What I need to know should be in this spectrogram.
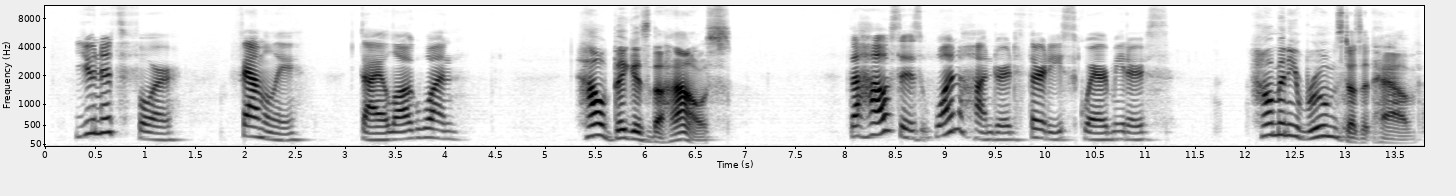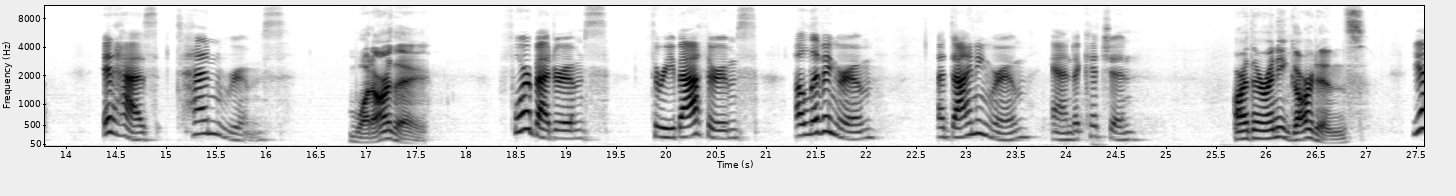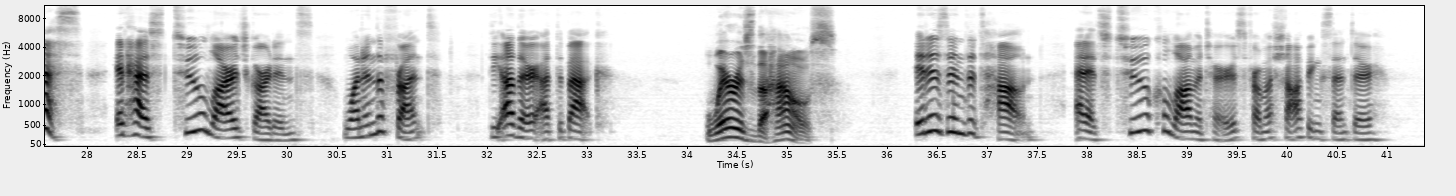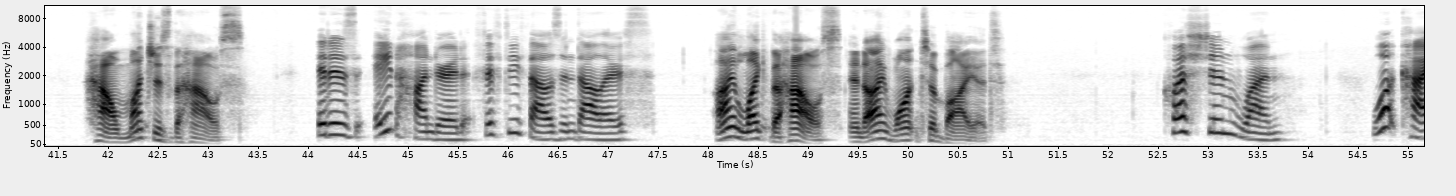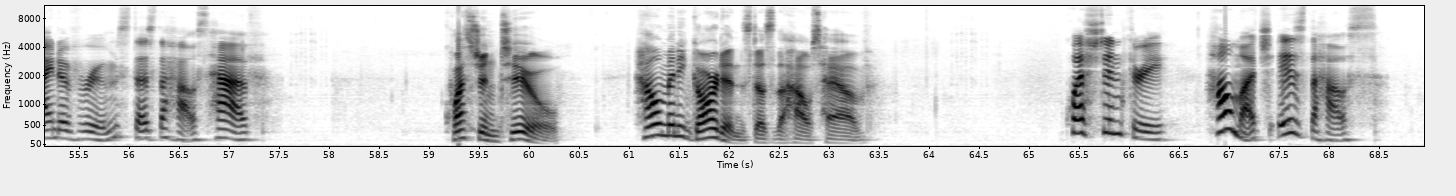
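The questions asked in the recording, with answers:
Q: What kind of rooms does the house have?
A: 4 bedrooms, 3 bathrooms, a living room, a dining room, and a kitchen

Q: How much is the house?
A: $850,000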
